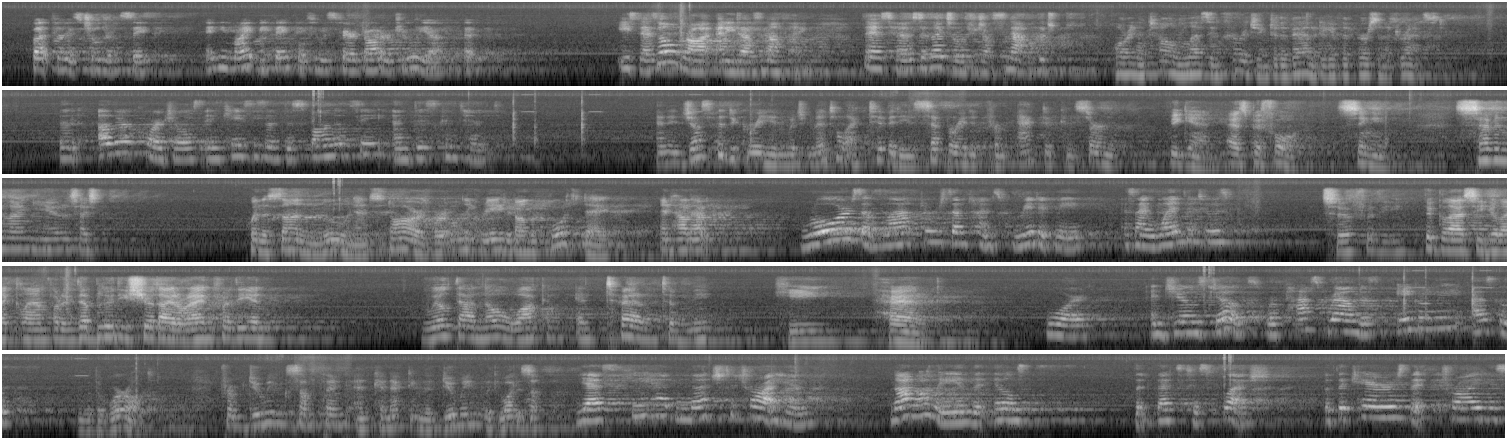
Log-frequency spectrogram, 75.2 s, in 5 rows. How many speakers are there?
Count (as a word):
seven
